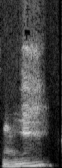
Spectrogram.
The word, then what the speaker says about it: Nhi: And I actually said it right on the podcast because it's N-H-I, so it's Nhi.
